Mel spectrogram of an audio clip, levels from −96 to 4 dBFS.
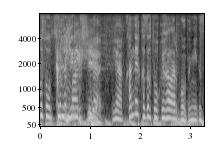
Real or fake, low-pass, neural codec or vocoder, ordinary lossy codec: real; none; none; none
